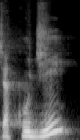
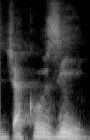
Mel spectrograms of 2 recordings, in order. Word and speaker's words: jacuzzi: Ah some people pronounce it as jacucci. It's actually not jacucci, not with a G, but with a Z. So, it's jacuzzi.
